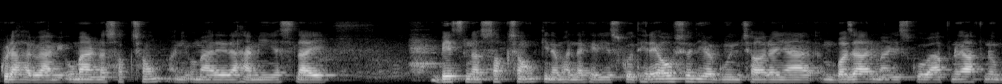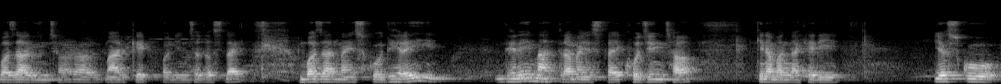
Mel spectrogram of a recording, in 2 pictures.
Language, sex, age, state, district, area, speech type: Nepali, male, 18-30, West Bengal, Darjeeling, rural, spontaneous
